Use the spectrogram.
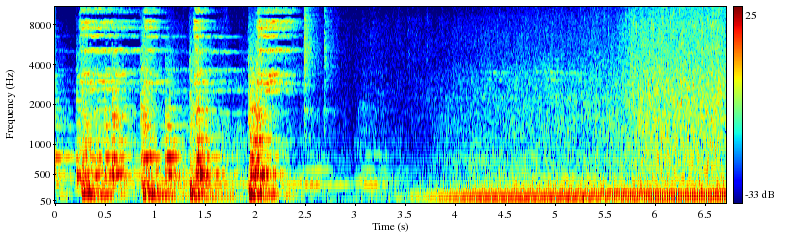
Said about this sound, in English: I'm cruising down a wide canal in a low-slung boat called a shikara.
